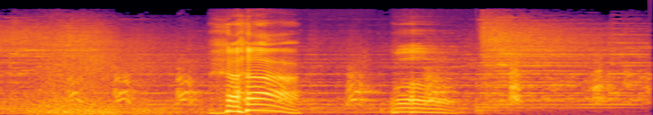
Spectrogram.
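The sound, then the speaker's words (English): Many dogs across a city bark and yelp in scattered bursts, some loud, others fainter, with a murmur of voices underneath. “Oh yeah, the whole city's, all the dogs in the city are barking.”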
